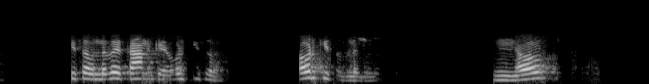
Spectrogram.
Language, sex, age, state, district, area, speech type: Maithili, female, 45-60, Bihar, Madhepura, urban, conversation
